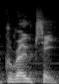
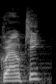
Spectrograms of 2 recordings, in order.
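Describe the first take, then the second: First: The first vowel sounds like 'oat'. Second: The first vowel sounds like 'out'. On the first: "would make more sense given the groats, the oats" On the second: "it seems to be both ways"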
